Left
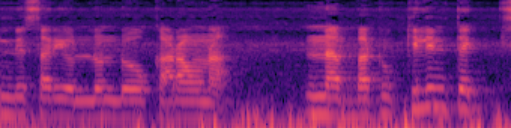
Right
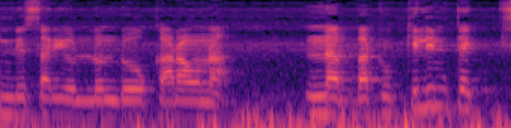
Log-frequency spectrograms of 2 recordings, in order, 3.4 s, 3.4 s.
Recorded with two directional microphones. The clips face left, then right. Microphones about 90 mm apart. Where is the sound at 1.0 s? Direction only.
30° left (ahead or behind).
